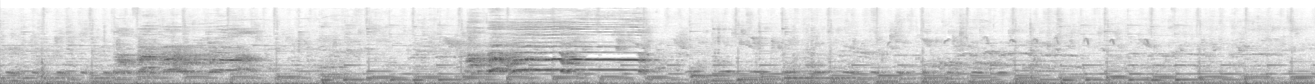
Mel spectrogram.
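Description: A rooster crowing twice: a shorter, fainter crow about a second in, then a louder, longer crow about five seconds in. Background music with a steady beat plays throughout.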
